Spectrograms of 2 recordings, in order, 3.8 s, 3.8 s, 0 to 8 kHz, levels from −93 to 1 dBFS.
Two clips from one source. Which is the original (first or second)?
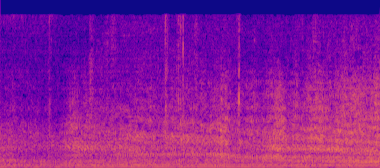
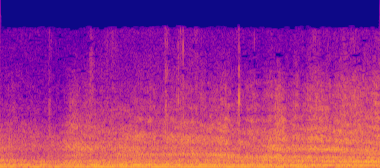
second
